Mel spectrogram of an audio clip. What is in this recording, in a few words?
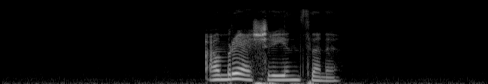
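"i am 20", Jordanian Arabic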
